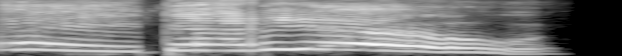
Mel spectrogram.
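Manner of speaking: high, stretched-out hepcat holler; mock hepcat call. Co-host mocks the buddies' slang, in a high drawn-out hepcat call. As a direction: sing it out like a cartoon beatnik. Acting out hepcat catchphrase mockingly.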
